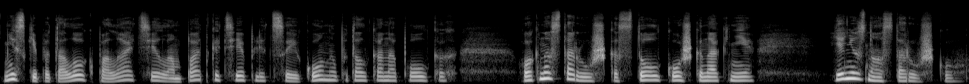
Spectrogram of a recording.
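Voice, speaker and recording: A man narrating literary prose in slow, emotional, halting phrases. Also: high-pitched, darkish tone, dry recording, clean studio sound. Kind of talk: literary audiobook reading.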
